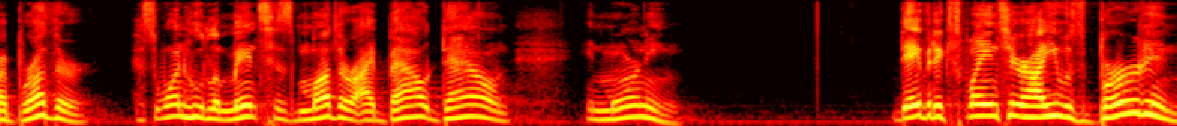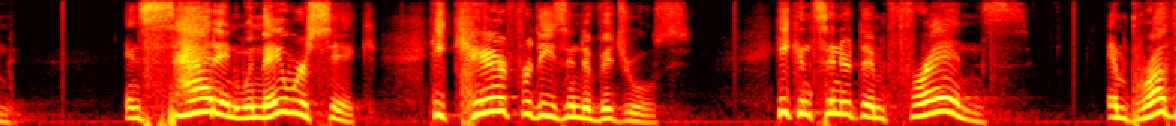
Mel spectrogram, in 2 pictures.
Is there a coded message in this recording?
No, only speech in English.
